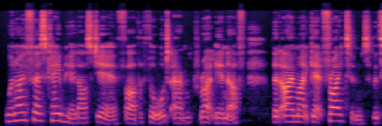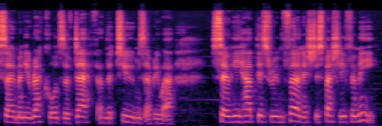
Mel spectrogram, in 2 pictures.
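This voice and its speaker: A woman playing an earnest, anxious young gentlewoman in a gothic audio drama. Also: fairly low pitch, fairly quick, lightly acted. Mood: polite, wondering.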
